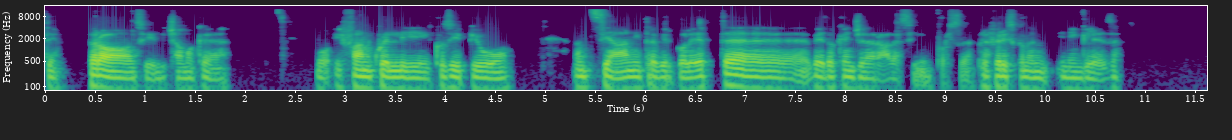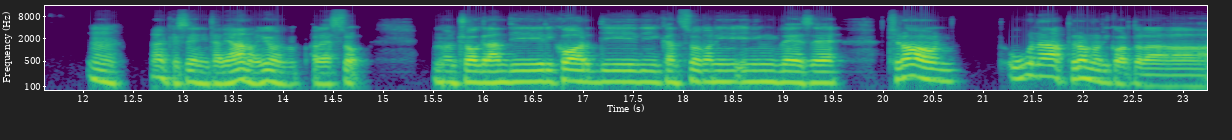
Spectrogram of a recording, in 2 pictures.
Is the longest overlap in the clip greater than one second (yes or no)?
no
